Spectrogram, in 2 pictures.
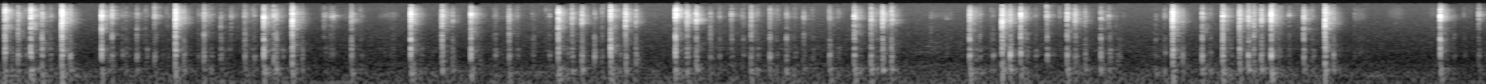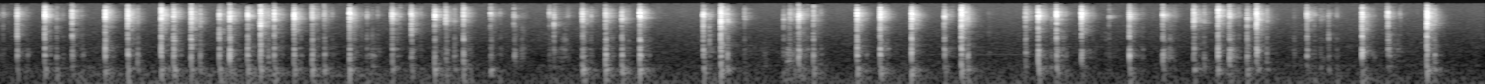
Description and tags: Typing on an Apple keyboard. This one sounds the most realistic of all my keyboard sounds in my opinion.
apple, computer, keyboard, keys, mac, type, typing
